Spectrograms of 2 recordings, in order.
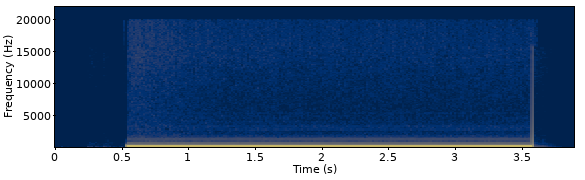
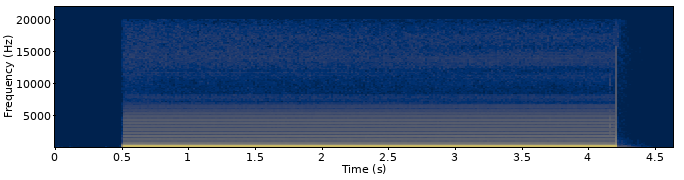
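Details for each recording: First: so even if you can't hear the difference you can see the harmonic distortion for all three speakers so first here's the good speaker Second: and now for the borderline speaker it does have measurable perceptual rub and buzz but not as bad as the bad speaker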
